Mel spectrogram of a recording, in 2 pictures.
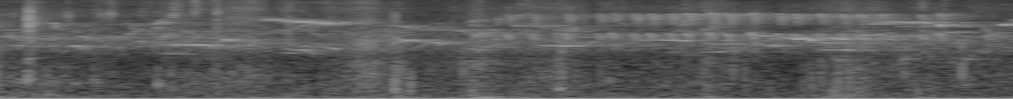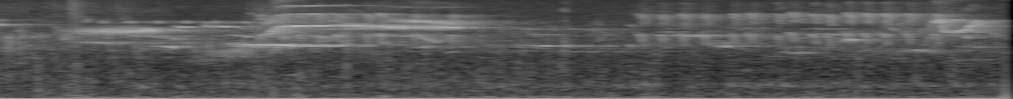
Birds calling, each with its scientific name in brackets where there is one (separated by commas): Iiwi (Drepanis coccinea), Warbling White-eye (Zosterops japonicus), Hawaii Akepa (Loxops coccineus), Apapane (Himatione sanguinea)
